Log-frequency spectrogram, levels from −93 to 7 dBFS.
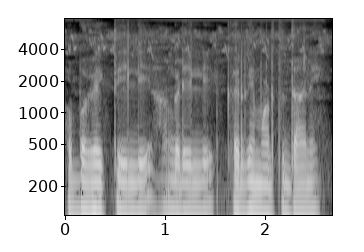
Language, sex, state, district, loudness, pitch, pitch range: Kannada, male, Karnataka, Koppal, -18 LUFS, 110 Hz, 105-110 Hz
